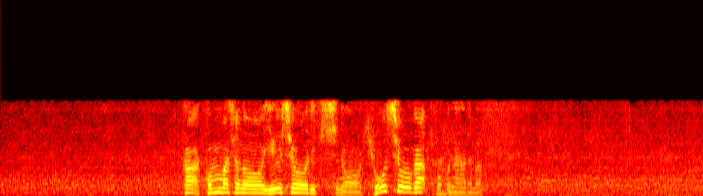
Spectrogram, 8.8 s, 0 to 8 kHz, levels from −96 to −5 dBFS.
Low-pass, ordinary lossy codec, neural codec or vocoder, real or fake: 7.2 kHz; AAC, 16 kbps; codec, 24 kHz, 3.1 kbps, DualCodec; fake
